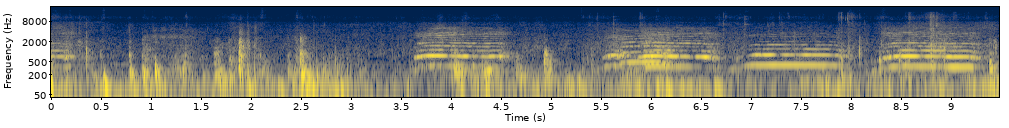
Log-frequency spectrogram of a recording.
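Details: Goat kids of Koharu and Okayu playing in two teams in the exercise yard at Yoshigake handmade goat farm, 13 June 2023; several wavering bleats follow one another in the second half, over scuffling and rustling.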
